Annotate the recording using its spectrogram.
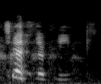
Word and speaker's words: Chesapeake: How did you say that again? Chesapeake. – The Cheesecake Bay Bridge Tunnel. It looks like cheesecake or cheesecake. Chesapeake. Chesapeake. Chesa what now? – Chesapeake.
